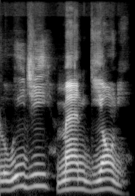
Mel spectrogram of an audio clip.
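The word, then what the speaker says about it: Luigi Mangione: anybody at the top it was 26y old Luigi mangion I believe that's how you say his name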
